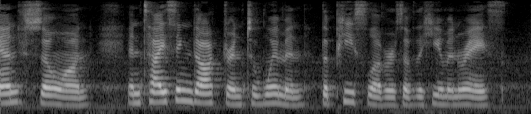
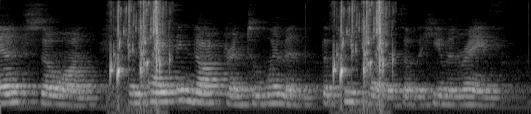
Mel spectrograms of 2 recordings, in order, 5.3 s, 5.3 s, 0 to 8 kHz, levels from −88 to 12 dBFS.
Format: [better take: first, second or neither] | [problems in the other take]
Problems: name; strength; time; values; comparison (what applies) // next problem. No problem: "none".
first | background sound (Splash, splatter); 2 dB above the speech // room echo; dies away in 2.2 s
